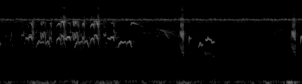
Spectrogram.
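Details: Sooty-headed bulbul at a trapping site using snare sticks, giving a quick jumble of chirps followed by a few separate slurred notes, against a continuous high-pitched hum.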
